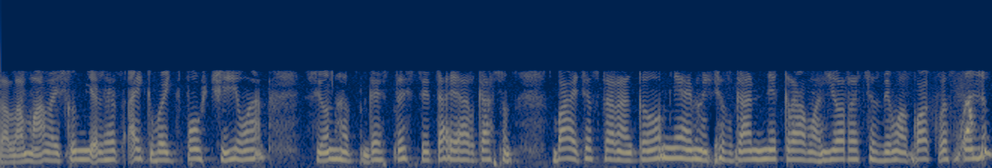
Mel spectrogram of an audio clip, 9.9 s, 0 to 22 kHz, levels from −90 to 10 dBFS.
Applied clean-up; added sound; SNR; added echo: neural mask model Resemble Enhance denoiser.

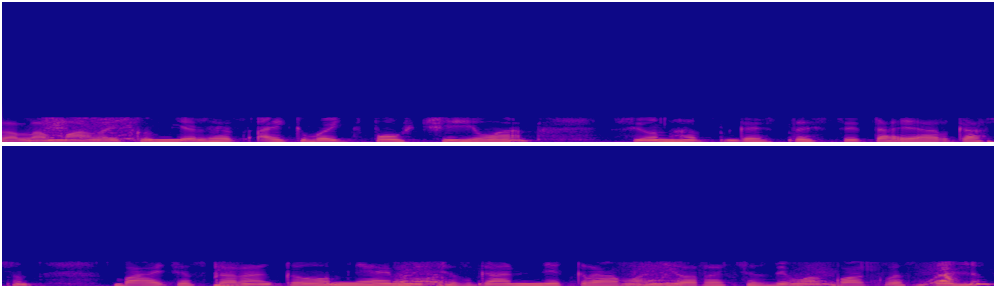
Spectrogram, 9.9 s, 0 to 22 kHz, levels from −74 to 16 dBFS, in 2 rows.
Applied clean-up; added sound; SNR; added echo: none; Zipper (clothing) + Snare drum; 11 dB; none.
